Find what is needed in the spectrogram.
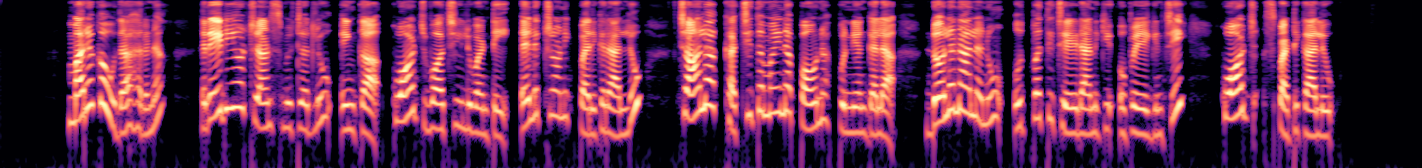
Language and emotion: Telugu, neutral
